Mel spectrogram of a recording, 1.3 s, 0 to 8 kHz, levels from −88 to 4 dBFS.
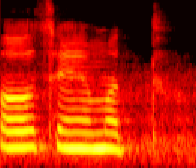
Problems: background sounds at intervals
